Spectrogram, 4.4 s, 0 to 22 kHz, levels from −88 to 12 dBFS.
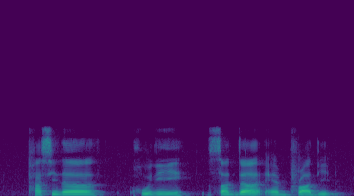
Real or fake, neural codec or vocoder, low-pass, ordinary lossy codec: real; none; none; none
